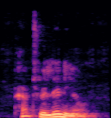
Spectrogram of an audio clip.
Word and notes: patrilineal: British English

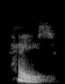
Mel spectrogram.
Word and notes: haze: British English

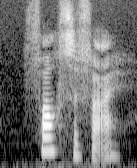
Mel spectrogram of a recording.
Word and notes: falsify: American English

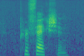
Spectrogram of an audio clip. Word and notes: perfection: American English

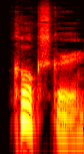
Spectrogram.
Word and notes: corkscrew: Australian English

